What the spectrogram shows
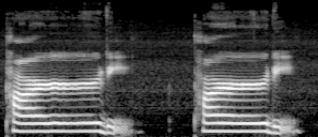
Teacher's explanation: So what we need to do is we need to get the tongue tense on the back molars, the tongue tip curled back for the R, and then we're going to quickly hit the roof of the mouth as we bring our tongue back to a resting position · The quick D sound that we do in American English in place of the letter T, that quick D sound may actually sound to you like an R.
